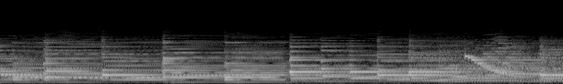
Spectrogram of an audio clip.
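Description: Piano music: slow, gentle chords struck steadily, about one every half second.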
